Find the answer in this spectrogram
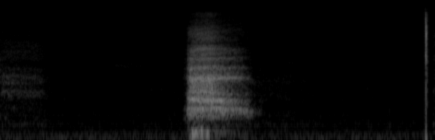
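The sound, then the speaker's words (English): A church audience takes one deep breath together, heard as a single breathy rush lasting under a second against quiet surroundings. A brief murmur comes before it, and a short sharp click comes near the end. “can we all just do this together? Can we all just take a deep breath?”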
